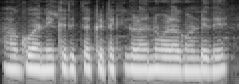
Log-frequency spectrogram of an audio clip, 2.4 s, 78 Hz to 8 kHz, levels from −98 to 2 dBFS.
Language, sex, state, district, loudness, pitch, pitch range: Kannada, female, Karnataka, Bidar, -14 LUFS, 180 Hz, 170-185 Hz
